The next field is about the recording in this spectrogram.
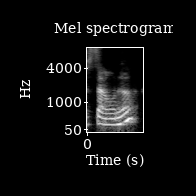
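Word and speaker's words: sauna: a local dialect feature the pronunciation of sona or what you might say is sana and depending on where you are or who you are is another example of language contact between english and finnish but also swedish norwegian German and other European languages where speakers would pronounce sound anna sona and na sana what's interesting here is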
